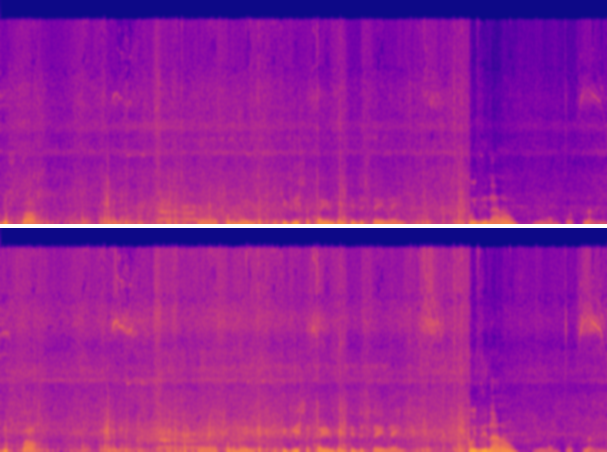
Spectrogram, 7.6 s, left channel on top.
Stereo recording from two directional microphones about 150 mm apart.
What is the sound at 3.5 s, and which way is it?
Speech, 45° left (ahead or behind).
